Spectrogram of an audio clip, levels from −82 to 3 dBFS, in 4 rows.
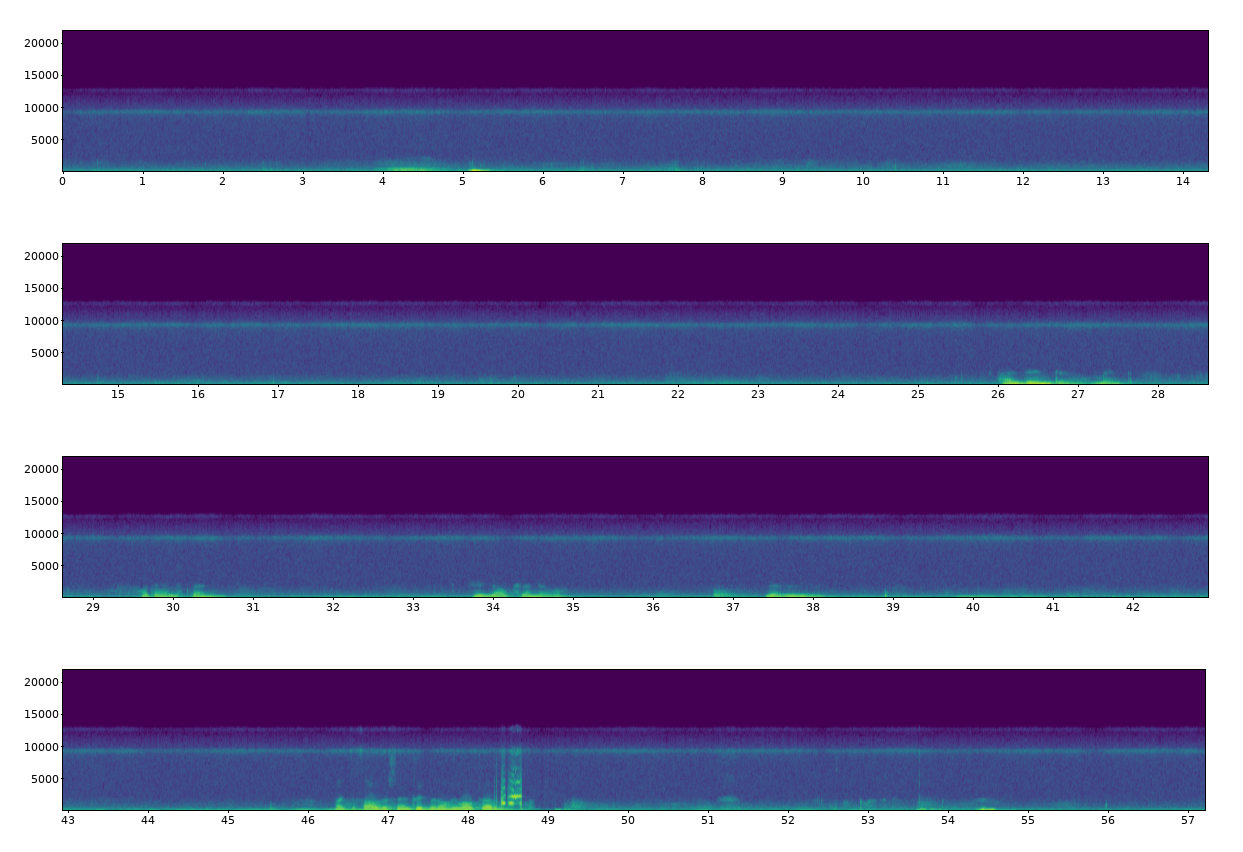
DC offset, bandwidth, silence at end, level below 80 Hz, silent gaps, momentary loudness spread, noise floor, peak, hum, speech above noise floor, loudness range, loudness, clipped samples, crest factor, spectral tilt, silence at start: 0.1%; 13.5 kHz; 0 s; -38 dBFS; none; 24 LU; -42 dBFS; 0 dBFS; none; 23 dB; 22 LU; -21 LUFS; under 0.1%; 26 dB; -7 dB/octave; 0 s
